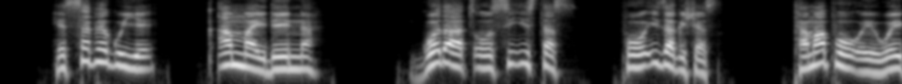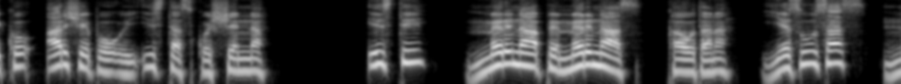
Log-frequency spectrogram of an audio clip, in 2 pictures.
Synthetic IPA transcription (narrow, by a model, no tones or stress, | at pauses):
hɛsːɐfɛɡʊjːɛ | kʼɐmːɐjd̪eːnːɐ | ɡɔd̪aːt͡sʼo̞ːsːɪɪst̪ːɐs | po̞ːʔɪzɐɡɪʃːɐs | t̪ɐmɐpo̞ːʔɔjwɔjkːɔɐɾʃɛpo̞ːʔɔjʔɪst̪ːɐskɔʃːɛnːɐ | ʔɪst̪ːɪ | mɛɾɪnaːpːɛmɛɾɪnaːs | kɐwɔt̪ɐnɐ | jɛsuːsɐsn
